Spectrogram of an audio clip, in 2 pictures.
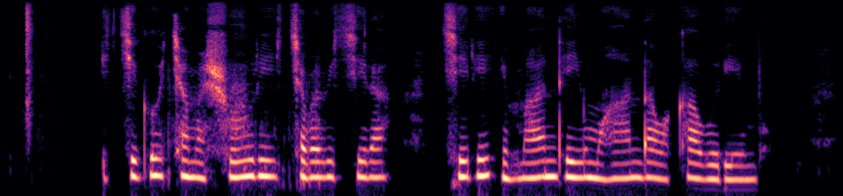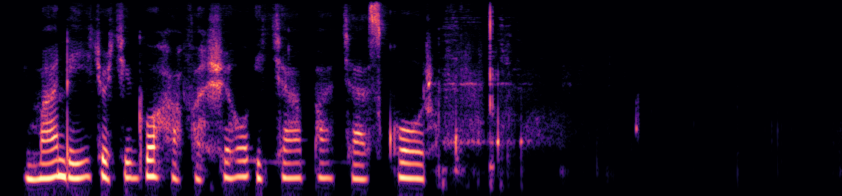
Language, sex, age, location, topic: Kinyarwanda, female, 18-24, Huye, education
